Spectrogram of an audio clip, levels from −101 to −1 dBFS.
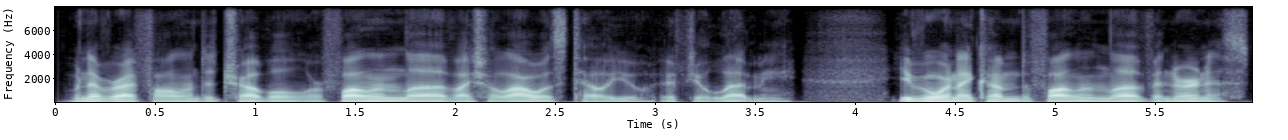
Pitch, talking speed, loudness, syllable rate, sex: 95 Hz, 270 wpm, -18 LUFS, 6.6 syllables/s, male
